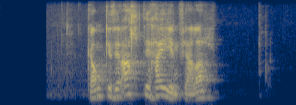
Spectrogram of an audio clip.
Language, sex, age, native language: Icelandic, male, 30-39, Icelandic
